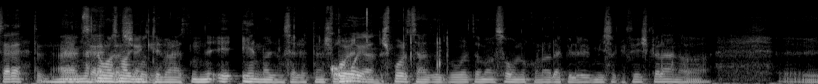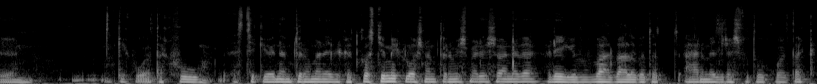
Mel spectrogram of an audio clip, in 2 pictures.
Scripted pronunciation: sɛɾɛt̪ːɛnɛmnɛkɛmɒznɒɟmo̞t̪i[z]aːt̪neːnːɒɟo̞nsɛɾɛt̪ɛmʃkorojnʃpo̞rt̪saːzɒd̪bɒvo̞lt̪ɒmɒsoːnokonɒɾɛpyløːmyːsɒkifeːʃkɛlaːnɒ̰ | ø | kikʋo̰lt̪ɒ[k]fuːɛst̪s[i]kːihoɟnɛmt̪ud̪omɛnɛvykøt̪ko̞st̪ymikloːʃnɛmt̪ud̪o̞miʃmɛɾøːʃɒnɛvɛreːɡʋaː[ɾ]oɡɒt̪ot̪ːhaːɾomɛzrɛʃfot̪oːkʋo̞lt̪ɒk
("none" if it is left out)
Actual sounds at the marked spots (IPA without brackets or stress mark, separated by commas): v, k, i, l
